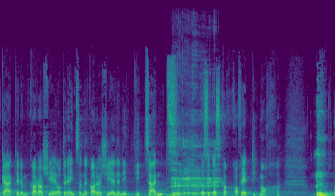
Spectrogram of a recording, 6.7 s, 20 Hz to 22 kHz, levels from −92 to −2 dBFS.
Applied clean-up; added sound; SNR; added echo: none; Burping, eructation; 3 dB; none.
